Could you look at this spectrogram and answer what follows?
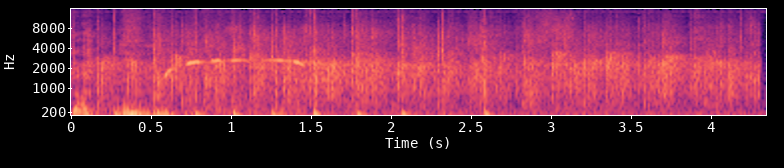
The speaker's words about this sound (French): Merci au public aussi d'être venu ce soir. Vous pouvez vous applaudir vous-même.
